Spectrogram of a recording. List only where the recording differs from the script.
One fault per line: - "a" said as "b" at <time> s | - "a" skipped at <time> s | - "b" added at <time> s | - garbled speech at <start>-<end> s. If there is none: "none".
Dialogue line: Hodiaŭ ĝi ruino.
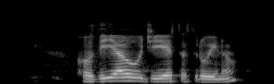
- "estas" added at 1.7 s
